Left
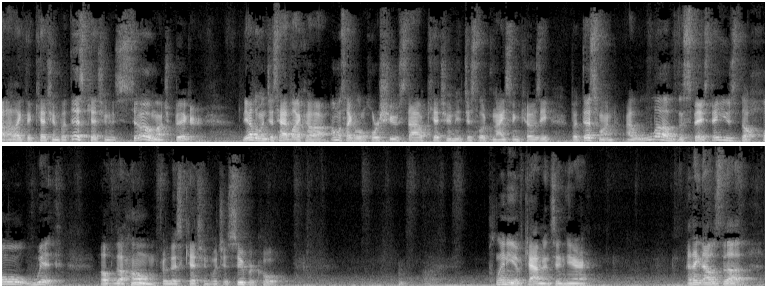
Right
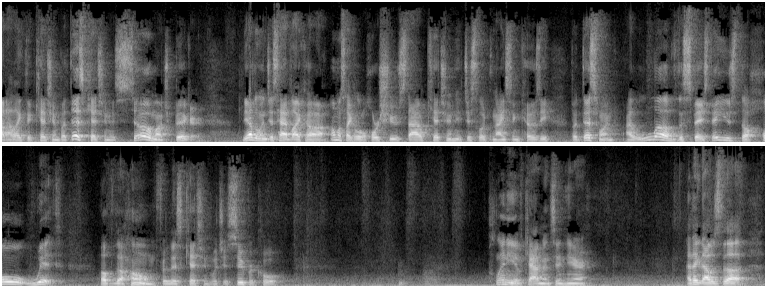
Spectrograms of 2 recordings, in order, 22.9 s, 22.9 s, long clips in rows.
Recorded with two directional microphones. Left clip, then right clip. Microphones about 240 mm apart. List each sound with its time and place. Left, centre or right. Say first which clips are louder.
0.0 s a man's voice: right 1 dB; centre
18.9 s a man's voice: right 1 dB; centre
21.6 s a man's voice: right 8 dB; centre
